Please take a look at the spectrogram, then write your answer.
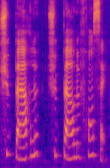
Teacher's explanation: S em final de palavra não é pronunciado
